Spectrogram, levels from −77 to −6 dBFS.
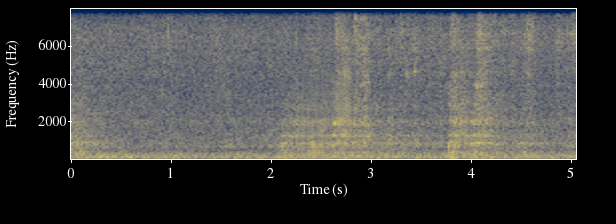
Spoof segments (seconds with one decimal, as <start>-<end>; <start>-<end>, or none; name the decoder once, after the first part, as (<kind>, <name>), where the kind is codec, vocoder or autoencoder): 2.3-2.8 (vocoder, Vocos)

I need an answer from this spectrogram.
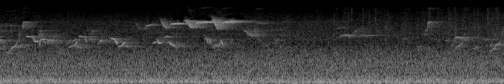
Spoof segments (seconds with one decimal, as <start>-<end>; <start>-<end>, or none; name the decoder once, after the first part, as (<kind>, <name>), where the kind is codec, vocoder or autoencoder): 0.5-3.5 (vocoder, BigVGAN v2)

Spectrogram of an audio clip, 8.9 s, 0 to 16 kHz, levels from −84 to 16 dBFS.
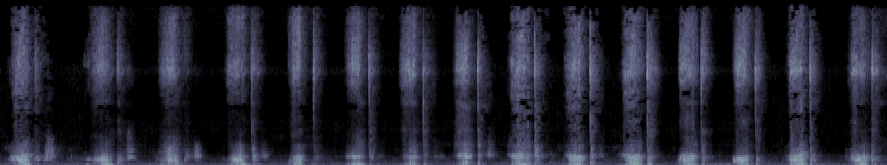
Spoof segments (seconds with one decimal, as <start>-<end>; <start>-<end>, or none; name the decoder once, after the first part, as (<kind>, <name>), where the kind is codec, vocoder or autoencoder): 0.9-4.8 (codec, SNAC); 6.5-7.6; 8.3-8.9

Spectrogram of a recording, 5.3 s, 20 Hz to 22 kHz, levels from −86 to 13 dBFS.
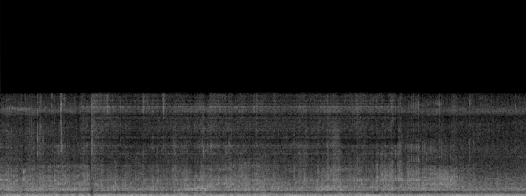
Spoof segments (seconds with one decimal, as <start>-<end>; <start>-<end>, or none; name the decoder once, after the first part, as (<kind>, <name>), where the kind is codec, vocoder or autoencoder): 0.8-4.0 (codec, HILCodec)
